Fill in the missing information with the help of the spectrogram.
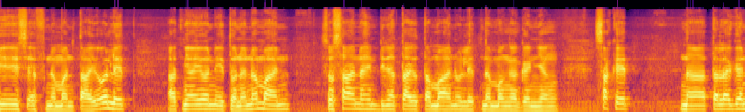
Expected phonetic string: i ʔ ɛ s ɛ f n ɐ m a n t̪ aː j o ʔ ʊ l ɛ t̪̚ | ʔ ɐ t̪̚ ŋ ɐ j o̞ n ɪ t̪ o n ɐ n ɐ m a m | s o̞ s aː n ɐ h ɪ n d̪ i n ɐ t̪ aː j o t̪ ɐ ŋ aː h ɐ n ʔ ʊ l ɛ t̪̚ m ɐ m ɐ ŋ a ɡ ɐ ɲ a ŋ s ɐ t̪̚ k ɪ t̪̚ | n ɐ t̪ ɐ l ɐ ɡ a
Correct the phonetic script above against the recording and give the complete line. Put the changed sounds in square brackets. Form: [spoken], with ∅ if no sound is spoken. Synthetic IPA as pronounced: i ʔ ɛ s ɛ f n ɐ m a n t̪ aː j o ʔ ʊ l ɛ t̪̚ | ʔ ɐ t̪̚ ŋ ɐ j o̞ n ɪ t̪ o n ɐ n ɐ m a [n] | s o̞ s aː n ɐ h ɪ n d̪ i n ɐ t̪ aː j o t̪ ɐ [m] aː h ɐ n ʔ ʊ l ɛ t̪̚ [n] ɐ m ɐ ŋ a ɡ ɐ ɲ a ŋ s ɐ [∅] k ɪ t̪̚ | n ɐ t̪ ɐ l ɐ ɡ a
